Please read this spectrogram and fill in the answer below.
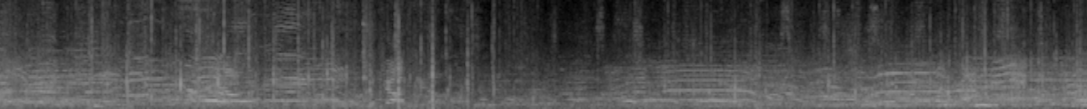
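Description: Spectator crowd at a track meet shouting and calling out, many voices overlapping, loudest in the first few seconds as the hurdlers run, with a brief sharp sound about four seconds in.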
